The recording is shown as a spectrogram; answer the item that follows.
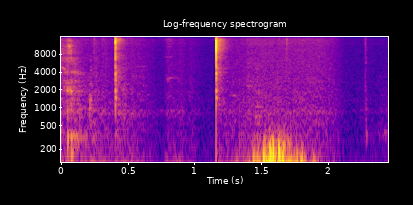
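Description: Push buttons on a Sigelei 213 box mod clicking as they are pressed: a faint click, then a sharper one about a second in, followed by a low rumble of the mod being handled.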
